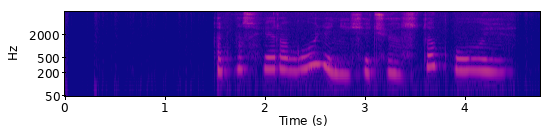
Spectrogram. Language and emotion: Russian, sad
